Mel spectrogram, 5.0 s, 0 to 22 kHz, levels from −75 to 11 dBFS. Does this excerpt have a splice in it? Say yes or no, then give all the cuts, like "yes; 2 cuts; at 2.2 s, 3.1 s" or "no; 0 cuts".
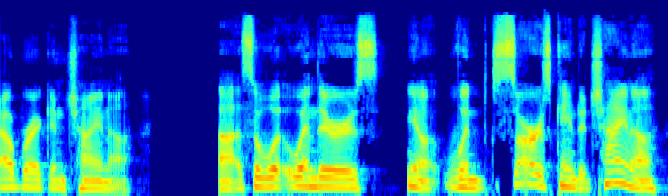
no; 0 cuts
